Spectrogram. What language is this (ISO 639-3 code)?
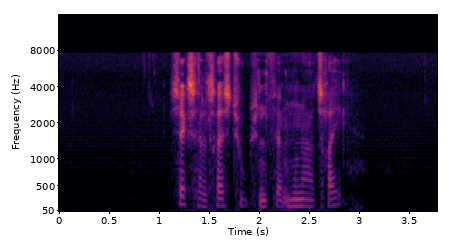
dan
